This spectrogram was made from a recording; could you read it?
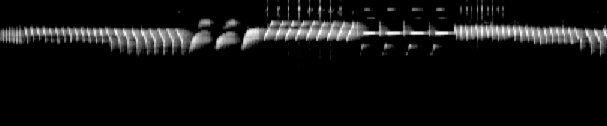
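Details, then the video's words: Canary in song, kept to give young canaries a model to learn from: loud, clean, high rolling trills, each held for a second or two, shifting pitch from tour to tour, with a pure sustained whistle midway and faint extra chips. "Kanarya Sesi Ve Ötüşü"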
